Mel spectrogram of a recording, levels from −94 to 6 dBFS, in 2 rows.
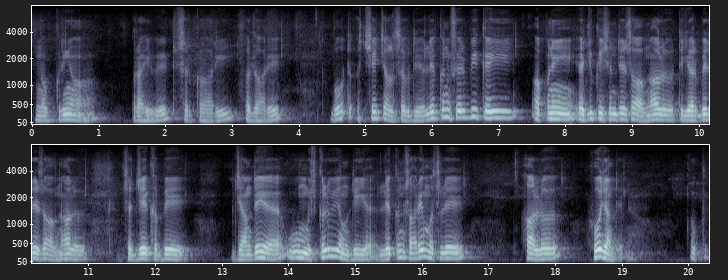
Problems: none marked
